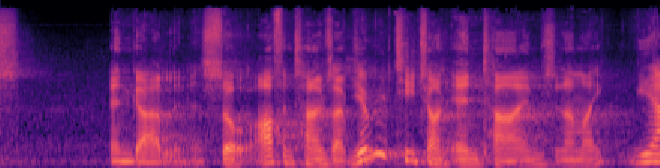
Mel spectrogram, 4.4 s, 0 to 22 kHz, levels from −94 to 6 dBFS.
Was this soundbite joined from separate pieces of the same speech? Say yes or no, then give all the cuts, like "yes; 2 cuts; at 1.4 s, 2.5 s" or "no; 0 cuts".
yes; 1 cut; at 2.3 s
